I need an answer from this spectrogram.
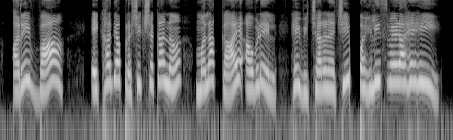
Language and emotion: Marathi, surprised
